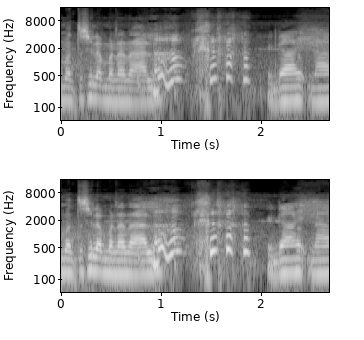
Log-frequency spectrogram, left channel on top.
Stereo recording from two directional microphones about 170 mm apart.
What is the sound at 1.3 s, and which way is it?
Speech, 40° right (ahead or behind).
